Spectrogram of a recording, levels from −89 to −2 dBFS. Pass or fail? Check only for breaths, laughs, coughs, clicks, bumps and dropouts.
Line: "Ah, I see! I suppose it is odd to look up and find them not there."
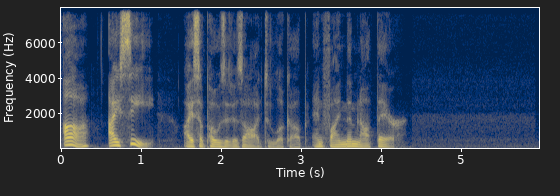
pass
